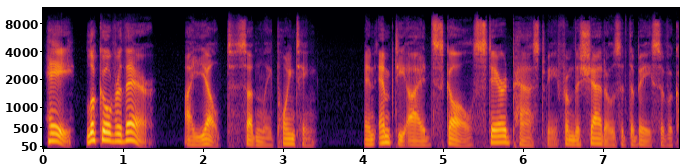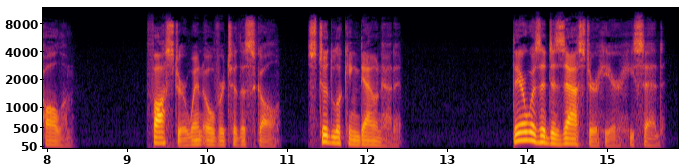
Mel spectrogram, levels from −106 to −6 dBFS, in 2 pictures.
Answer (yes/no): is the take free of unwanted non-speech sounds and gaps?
yes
